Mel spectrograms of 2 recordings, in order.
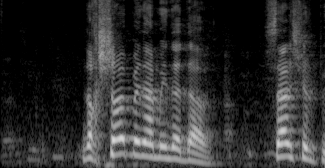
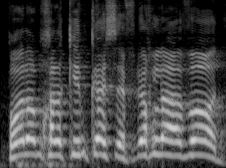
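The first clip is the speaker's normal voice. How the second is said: loud, higher annoyed homeowner brushing him off; gruff father; 7 semitones higher, 5 dB louder than usual. Retold or imitated. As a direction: snap at the stranger at the door. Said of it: "הוא אומר לי".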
